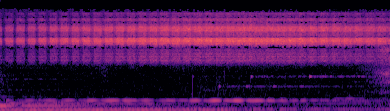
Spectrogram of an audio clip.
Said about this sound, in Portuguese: De vez em quando, ouve-se o zumbido dos potentes motores.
